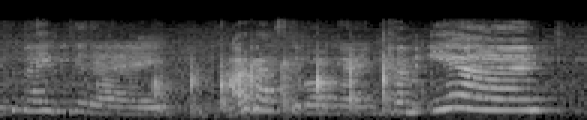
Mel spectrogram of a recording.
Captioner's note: knocking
